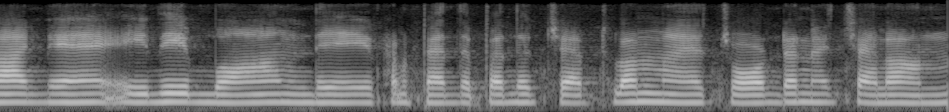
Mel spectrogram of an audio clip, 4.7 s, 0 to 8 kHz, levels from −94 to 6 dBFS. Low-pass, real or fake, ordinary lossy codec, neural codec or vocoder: 7.2 kHz; fake; none; codec, 24 kHz, 0.9 kbps, WavTokenizer, small release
